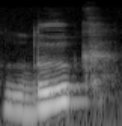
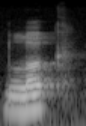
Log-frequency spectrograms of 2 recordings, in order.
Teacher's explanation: hearing that difference between oo and uh like Luke the man's name and look is challenging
